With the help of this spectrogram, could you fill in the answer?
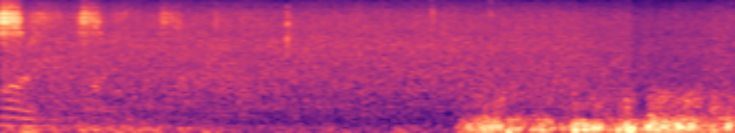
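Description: A thunderstorm with steady rain hissing throughout and deep rolling thunder that swells louder midway, rumbling heavily in the low end without any voices.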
